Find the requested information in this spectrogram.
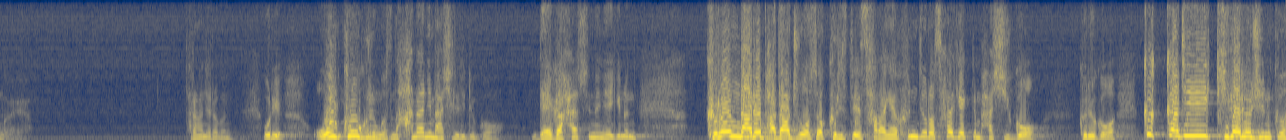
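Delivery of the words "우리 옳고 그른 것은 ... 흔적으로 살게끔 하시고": ordinary talk, nothing marked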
